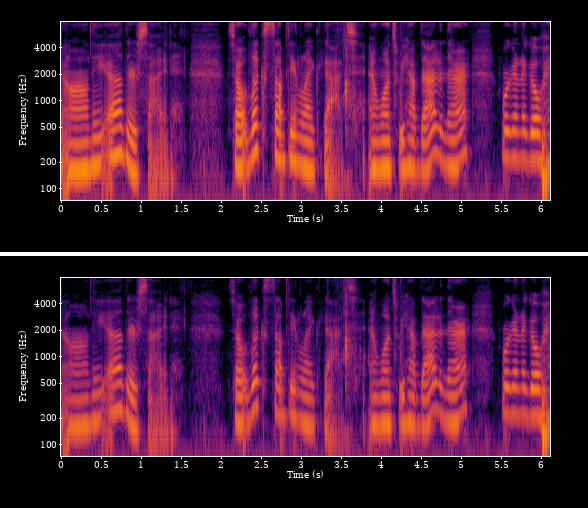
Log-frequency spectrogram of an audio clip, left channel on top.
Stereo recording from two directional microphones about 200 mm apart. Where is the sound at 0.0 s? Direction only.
30° left (ahead or behind).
